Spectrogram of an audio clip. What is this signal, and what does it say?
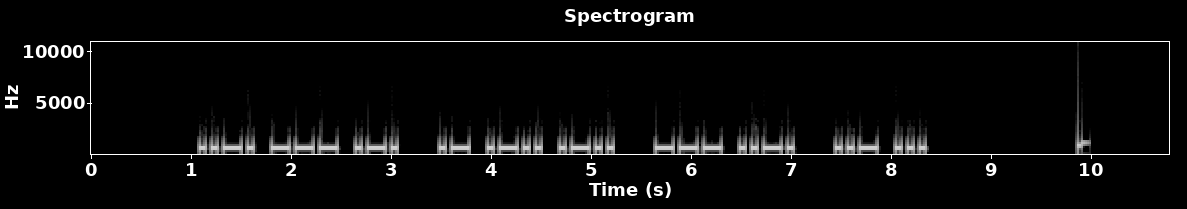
Morse code, heard as a keyed tone, about 20 wpm, 700 Hz. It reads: FOR ALL OF US
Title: Sets of 4 Words 20wpm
